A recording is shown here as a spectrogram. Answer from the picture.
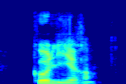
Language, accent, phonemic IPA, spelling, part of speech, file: French, France, /kɔ.liʁ/, collyre, noun, LL-Q150 (fra)-collyre.wav
- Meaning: eyewash, collyrium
